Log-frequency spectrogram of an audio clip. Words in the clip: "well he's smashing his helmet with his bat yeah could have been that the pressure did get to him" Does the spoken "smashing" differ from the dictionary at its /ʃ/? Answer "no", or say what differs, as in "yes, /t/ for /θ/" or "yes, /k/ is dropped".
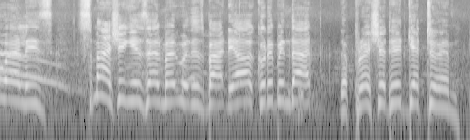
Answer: no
